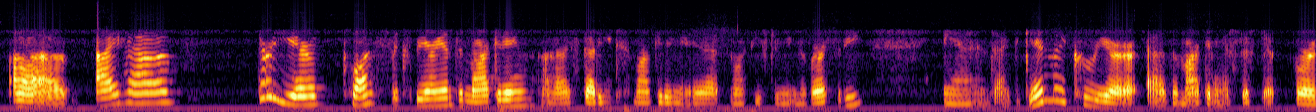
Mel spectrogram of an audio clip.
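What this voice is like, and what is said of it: Massachusetts North Shore accent. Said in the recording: “I am a lifelong Massachusetts North Shore resident, so I'm sure my accent will come through”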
